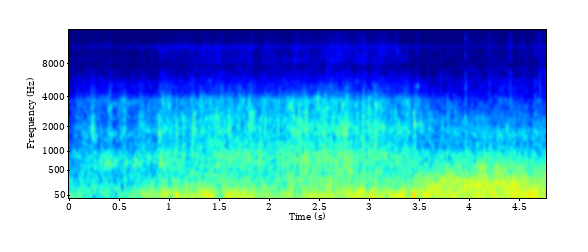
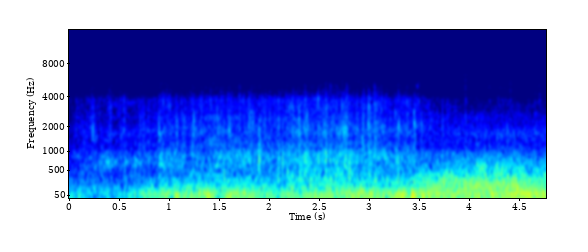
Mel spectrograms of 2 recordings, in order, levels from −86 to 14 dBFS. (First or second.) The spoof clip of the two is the first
